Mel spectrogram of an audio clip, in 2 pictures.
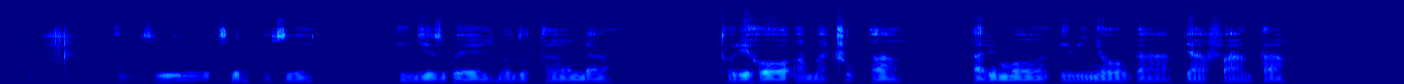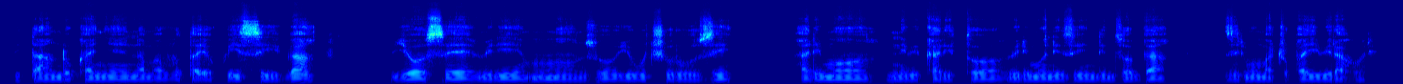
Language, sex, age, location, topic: Kinyarwanda, male, 36-49, Musanze, finance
